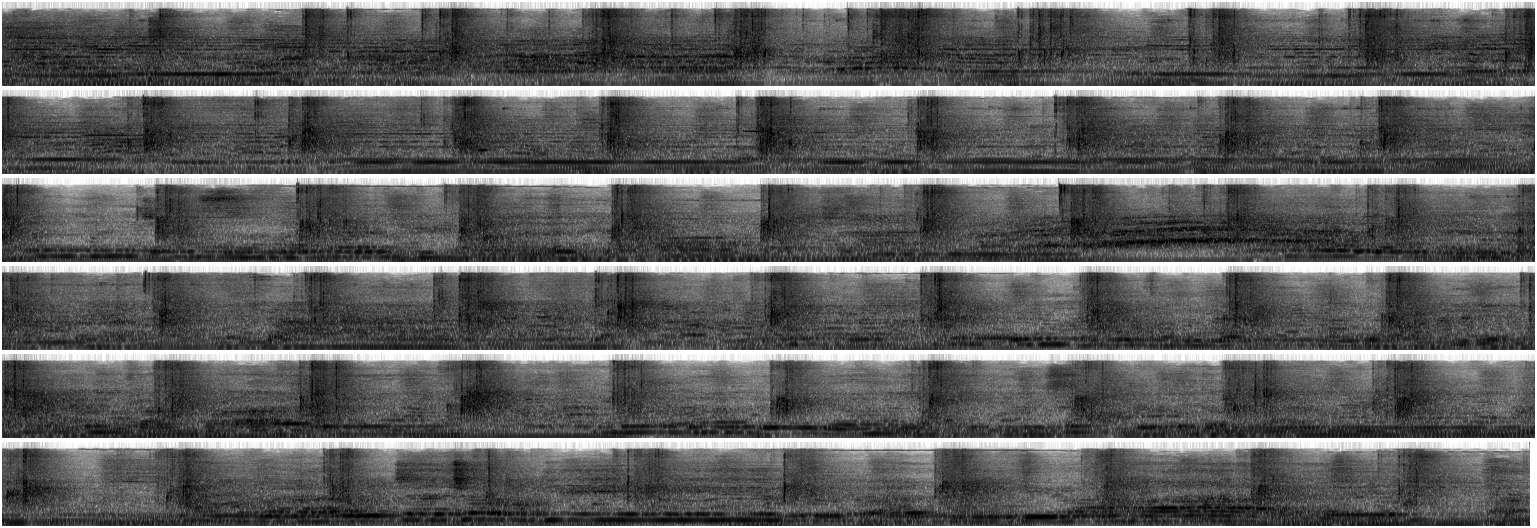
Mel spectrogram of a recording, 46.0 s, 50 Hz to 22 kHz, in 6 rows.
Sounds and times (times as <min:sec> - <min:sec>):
Male singing: 0:00.0 - 0:07.4, 0:15.0 - 0:45.9.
